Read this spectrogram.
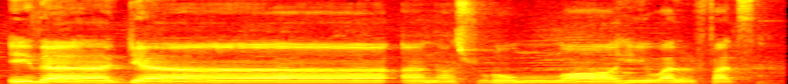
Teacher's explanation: pada kata jaa itu wajib dibaca 5 ketukan, namanya mad wajib mutasil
